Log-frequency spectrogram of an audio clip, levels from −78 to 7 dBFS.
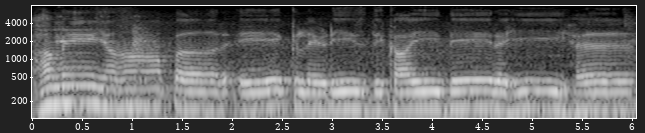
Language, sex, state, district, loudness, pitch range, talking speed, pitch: Hindi, male, Rajasthan, Jaipur, -14 LUFS, 140-150 Hz, 90 wpm, 145 Hz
